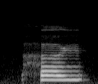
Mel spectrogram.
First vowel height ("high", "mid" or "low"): mid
